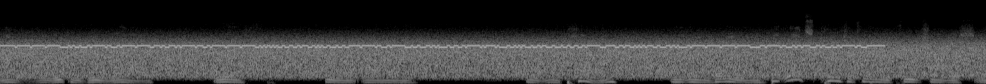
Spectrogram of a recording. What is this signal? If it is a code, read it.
RTTY (50 baud, 170 Hz shift), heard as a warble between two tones, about 2250 Hz centre, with radio static and speech in English. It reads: ACCURSIUS VA NEIXER A IMPRUNETA, A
